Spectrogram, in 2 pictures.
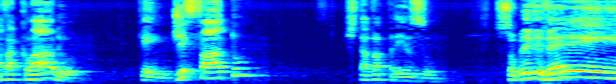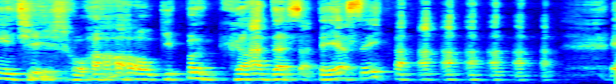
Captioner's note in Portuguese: risadas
